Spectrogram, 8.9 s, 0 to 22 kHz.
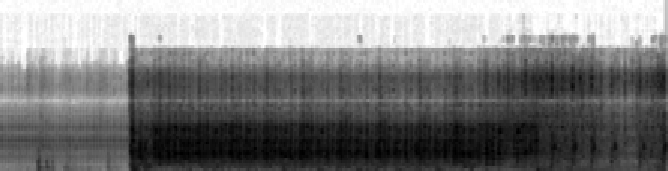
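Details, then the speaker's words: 1972 International 1110 pickup with an old two-barrel carb, first start after the accelerator pump fix and an ignition overhaul with new points, cap, rotor, coil, plug wires and timing. After a short crank it runs steady with a smooth rumble, no longer lean, with only a slight off-idle stumble on acceleration. "oh yeah that's much better it's got a very small stumble off idle on acceleration but it's not lean like it was"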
